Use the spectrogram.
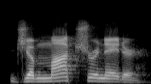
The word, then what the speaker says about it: Gematrinator: Gematrinator. So kind of like the Terminator.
